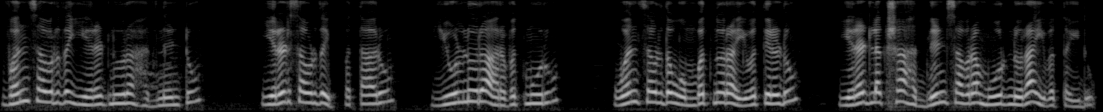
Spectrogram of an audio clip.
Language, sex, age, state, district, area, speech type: Kannada, female, 18-30, Karnataka, Bidar, urban, spontaneous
